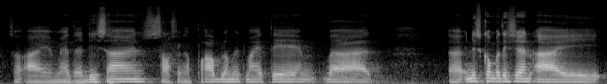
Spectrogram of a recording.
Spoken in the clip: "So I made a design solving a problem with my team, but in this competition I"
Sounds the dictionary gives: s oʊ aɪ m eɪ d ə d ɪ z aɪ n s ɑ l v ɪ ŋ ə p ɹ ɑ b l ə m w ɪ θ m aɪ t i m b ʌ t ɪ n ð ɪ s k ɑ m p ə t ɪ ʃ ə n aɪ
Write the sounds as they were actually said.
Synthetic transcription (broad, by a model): s oʊ aɪ m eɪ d ə d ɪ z aɪ n s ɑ l f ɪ ŋ ə p ɹ ɑ b l ə m w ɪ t m aɪ t i m b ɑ t ɪ n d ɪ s k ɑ m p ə t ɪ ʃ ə n aɪ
